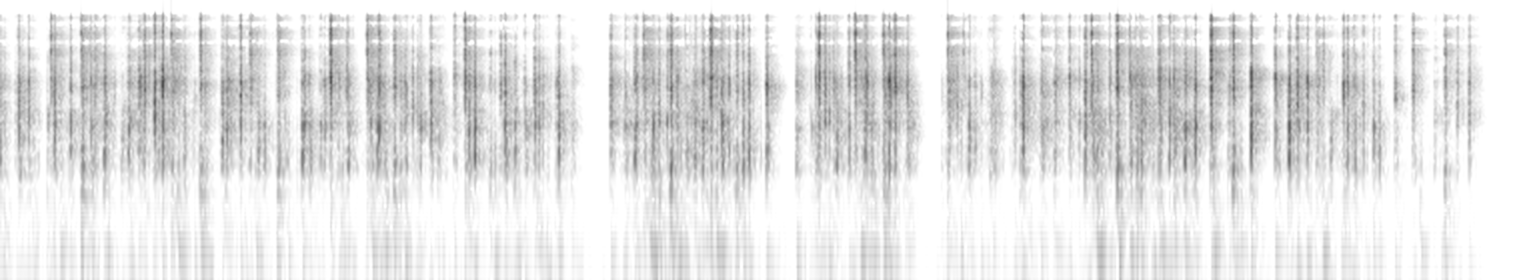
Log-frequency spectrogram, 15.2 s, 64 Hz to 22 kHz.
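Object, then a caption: Plastic computer keyboard. Rapid typing on a pink retro-style plastic computer keyboard with round keycaps, pressed with long press-on nails and fingertips. Dense bursts of bright, sharp clicks and clacks run almost continuously, broken by brief pauses near the 6 and 9 second marks.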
